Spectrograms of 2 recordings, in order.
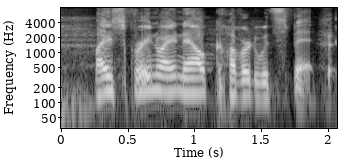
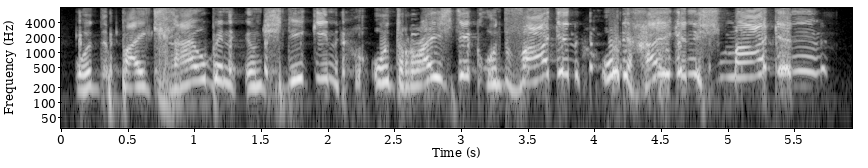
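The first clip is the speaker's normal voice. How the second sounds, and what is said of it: Mock German gibberish. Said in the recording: “It doesn't mean anything, but it sounds so German.”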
